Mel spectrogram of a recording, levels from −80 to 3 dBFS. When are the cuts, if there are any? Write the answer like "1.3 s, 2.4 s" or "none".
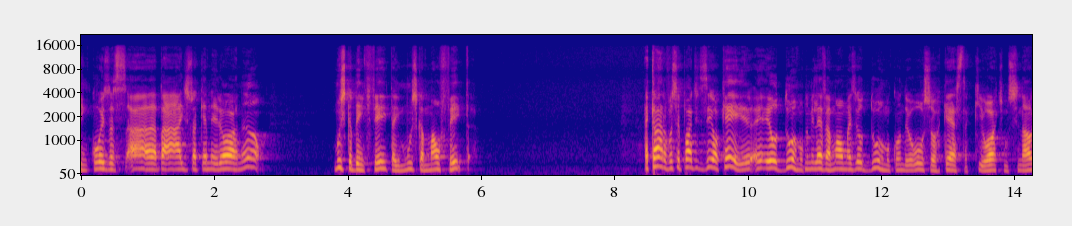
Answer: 10.9 s

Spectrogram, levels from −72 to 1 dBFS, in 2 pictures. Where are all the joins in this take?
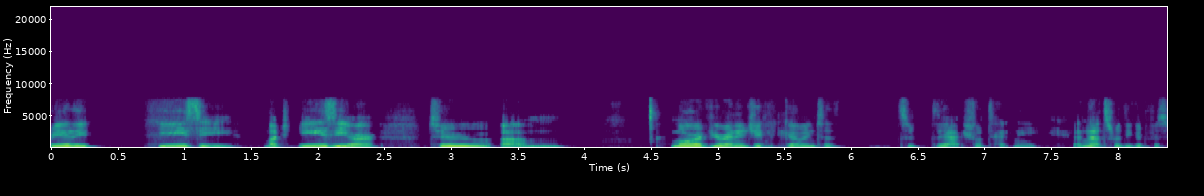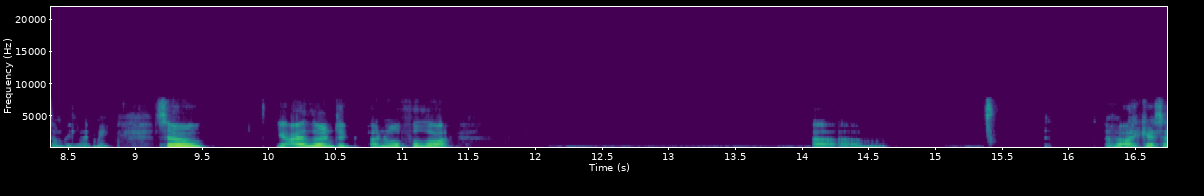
none

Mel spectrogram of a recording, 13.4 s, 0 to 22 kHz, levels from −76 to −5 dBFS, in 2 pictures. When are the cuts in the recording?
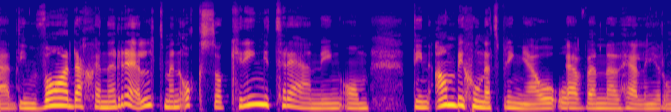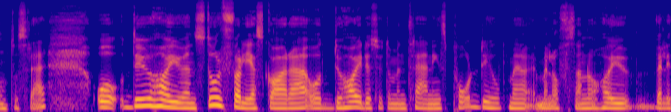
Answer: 5.7 s

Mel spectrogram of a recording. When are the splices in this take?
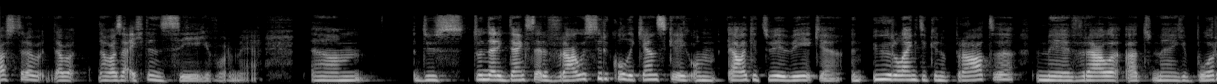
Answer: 2.9 s, 10.3 s

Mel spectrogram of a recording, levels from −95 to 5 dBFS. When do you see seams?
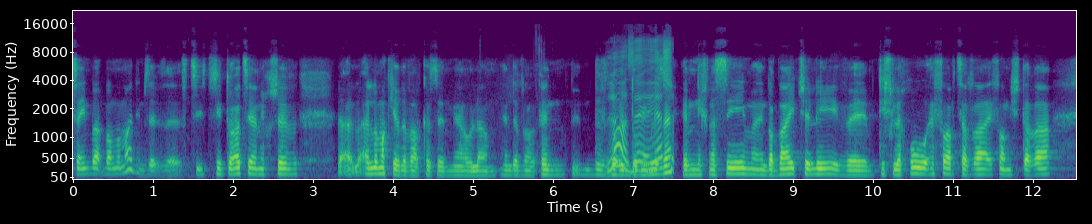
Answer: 7.5 s

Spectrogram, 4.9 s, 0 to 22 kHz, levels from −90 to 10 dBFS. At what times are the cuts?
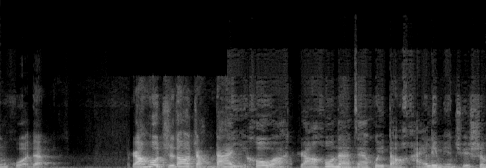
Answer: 1.3 s, 2.9 s

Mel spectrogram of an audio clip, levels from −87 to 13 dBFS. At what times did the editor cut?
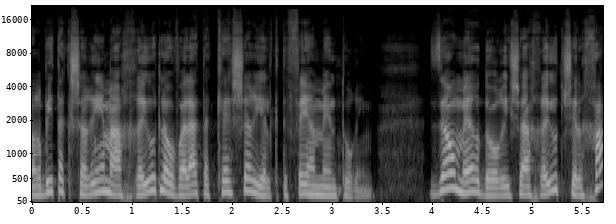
none

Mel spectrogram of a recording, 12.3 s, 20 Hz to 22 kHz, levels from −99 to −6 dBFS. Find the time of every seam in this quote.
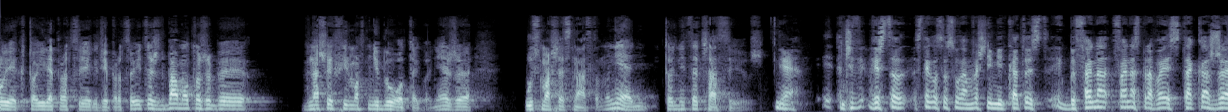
6.6 s

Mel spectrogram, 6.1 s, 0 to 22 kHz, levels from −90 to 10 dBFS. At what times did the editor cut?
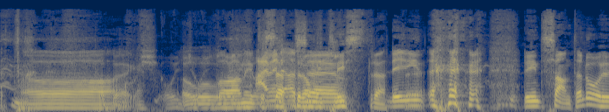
none

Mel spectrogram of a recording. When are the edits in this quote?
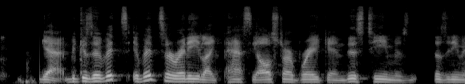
none

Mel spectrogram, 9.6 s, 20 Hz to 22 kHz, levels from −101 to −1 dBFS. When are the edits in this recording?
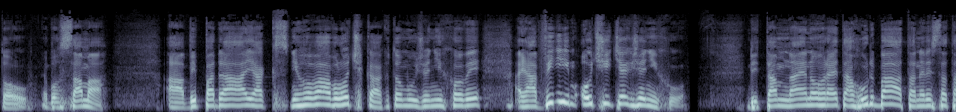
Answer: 3.8 s, 5.1 s

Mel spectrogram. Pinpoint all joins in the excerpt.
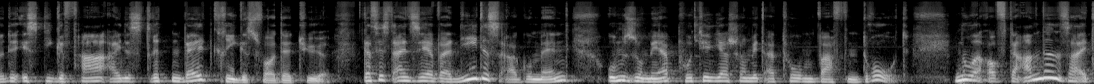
none

